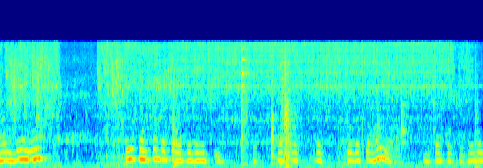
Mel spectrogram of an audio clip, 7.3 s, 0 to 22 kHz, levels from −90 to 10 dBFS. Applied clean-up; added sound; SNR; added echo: none; Sink (filling or washing) / Water tap, faucet; 2 dB; reverberation time 0.4 s.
